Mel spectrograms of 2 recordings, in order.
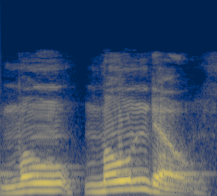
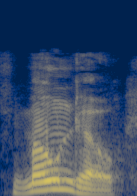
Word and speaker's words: Mondo: It's actually more like Mondo. Mondo. It's got a mo, not a ma.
